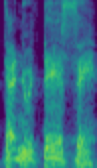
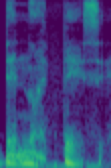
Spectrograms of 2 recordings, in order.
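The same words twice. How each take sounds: First: Harsh mock German "De noitese", louder. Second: Soft, slow mock Spanish "De noitese". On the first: Showing cohost how German should sound, louder and harsh. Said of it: "But it's German, so you gotta be like". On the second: Mocking cohost's Spanish-sounding pronunciation, soft and slow. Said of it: "if that was Spanish".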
